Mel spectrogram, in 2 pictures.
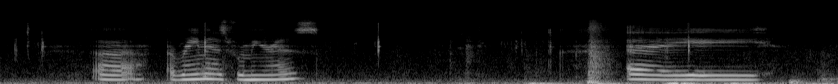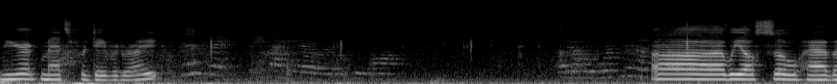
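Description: A boy speaks with animation close to a webcam microphone.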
